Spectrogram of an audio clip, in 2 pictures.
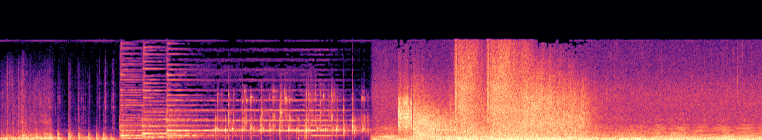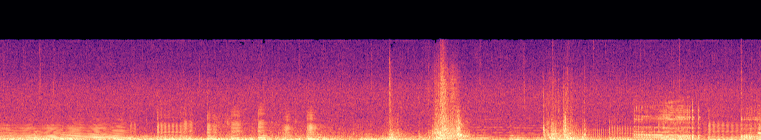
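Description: Cartoon soundtrack music, broken about four seconds in by a sudden loud thunderclap that rolls away into rain noise under the music. There are two sharp cracks near the end.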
